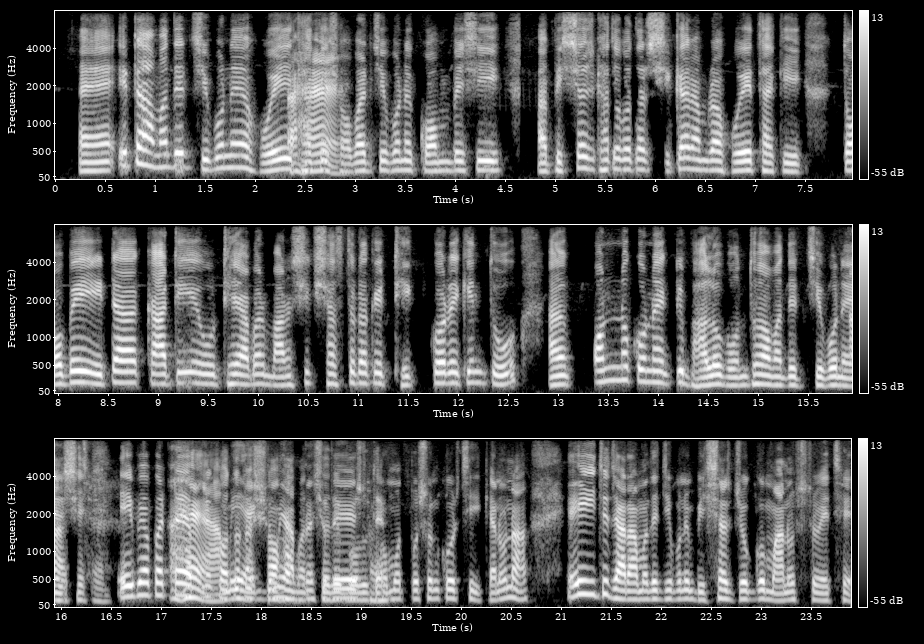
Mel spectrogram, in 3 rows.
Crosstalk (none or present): present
